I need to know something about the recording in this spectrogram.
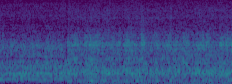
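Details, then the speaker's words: Maytag Neptune front-loader washer, empty tub, after repair of its circuit board and a new door lock wax motor: steady low motor hum and building drum rumble as it ramps up to high-rpm spin, which previously stalled at slow spins. "she goes yeah she goes she's rockin now really high rpm yes oh yeah that is music to my ears"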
